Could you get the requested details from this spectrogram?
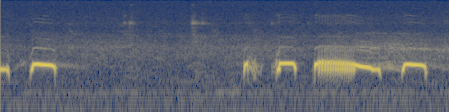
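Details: Morning song of a spotted dove hen, played to stimulate caged doves to coo. It has short soft hoots, then a long grating note that falls away, and a final hoot. Behind the bird is a faint hum.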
